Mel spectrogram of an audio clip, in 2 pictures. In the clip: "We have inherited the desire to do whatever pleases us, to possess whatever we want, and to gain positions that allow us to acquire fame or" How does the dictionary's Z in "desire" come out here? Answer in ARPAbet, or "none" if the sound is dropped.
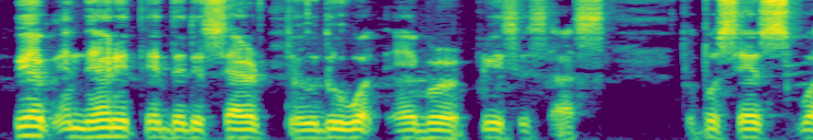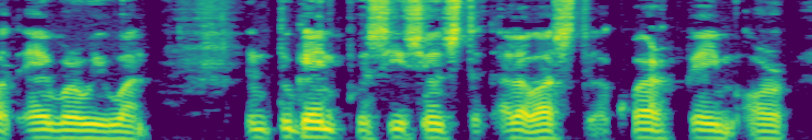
S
